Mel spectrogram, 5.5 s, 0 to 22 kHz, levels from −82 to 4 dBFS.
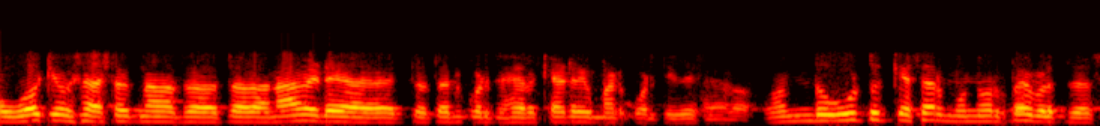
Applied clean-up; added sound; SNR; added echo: none; none; none; none.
